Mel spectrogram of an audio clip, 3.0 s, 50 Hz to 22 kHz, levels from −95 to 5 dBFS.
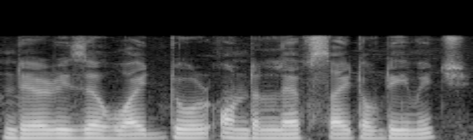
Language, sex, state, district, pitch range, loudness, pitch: English, male, Assam, Kamrup Metropolitan, 115-120 Hz, -16 LUFS, 115 Hz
